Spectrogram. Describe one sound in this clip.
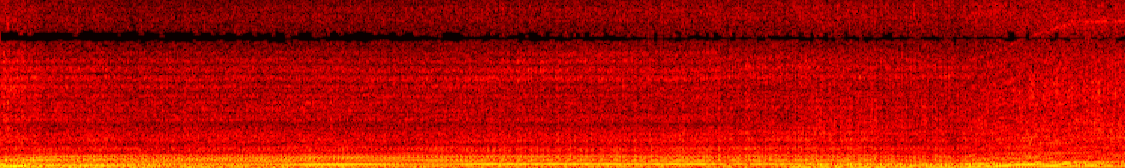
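A loud car engine revs hard and roars up close.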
